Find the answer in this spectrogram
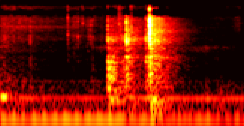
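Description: Two brief rustling scrapes about a second in, as a cotton dish towel is picked up and handled, over a faint steady hum.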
